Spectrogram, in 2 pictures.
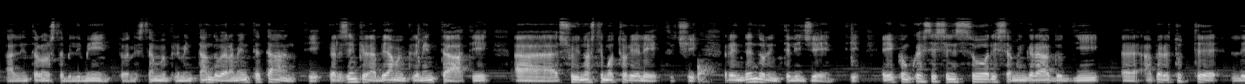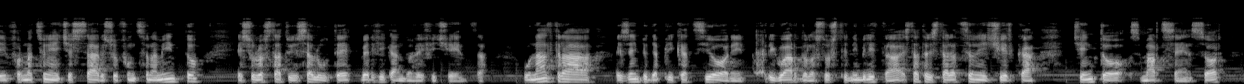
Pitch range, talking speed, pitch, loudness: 90-115 Hz, 145 wpm, 100 Hz, -18 LUFS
